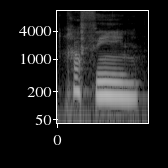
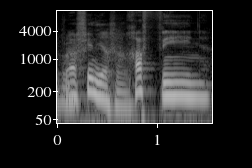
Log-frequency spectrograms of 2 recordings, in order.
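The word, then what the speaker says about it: Raphinha: Raffin. Say his name properly. Say his name. Say his name properly. Rafinia.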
